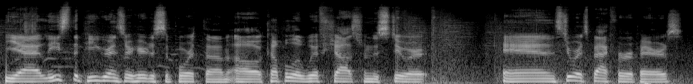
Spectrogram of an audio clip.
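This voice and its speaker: A man casting a strategy game in a relaxed, chatty way, laughing often and slipping into jokey voices. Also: medium pitch, normal speed, slight background noise. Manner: laughs often, drops into a mock German voice. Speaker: game caster. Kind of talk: casual game commentary.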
